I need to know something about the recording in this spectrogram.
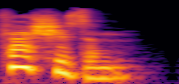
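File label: "fascism", British English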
